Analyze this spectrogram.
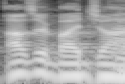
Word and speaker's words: Azerbaijan: the fact that you brought here from Azerbaijan Azerbaijan is the correct pronunciation right okay right after the Soviet Union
